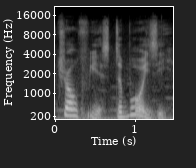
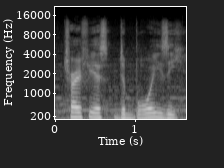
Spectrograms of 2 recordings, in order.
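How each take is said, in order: First: It is said in a put-on Jersey accent. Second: It is said in the speaker's plain accent.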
